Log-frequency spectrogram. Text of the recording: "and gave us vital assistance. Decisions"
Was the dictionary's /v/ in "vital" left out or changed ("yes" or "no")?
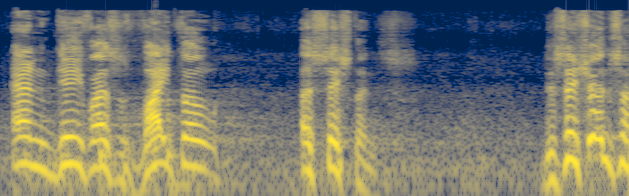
no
